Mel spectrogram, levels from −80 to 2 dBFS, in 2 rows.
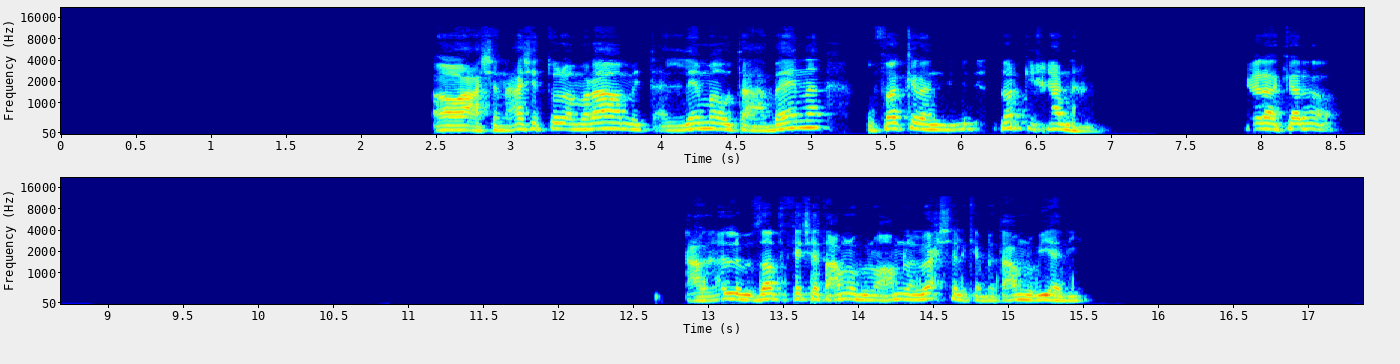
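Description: A speech clip with a train of clicks from 12.99 to 15.44 s: about twenty similar sharp pops at roughly 8.6 per second, unevenly spaced, reaching about the level of the speech and audible through pauses too. On a waveform they show as thin spikes standing out from the envelope; on a spectrogram, as narrow vertical lines spanning the whole frequency range. The likely cause is interference from nearby equipment or a faulty connection or power supply.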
